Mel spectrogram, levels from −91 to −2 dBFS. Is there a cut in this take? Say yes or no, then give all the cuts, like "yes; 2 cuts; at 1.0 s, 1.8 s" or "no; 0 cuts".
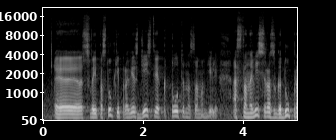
yes; 1 cut; at 1.9 s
